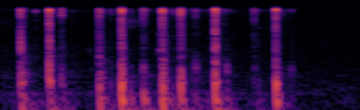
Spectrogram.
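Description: Typing on a computer keyboard, a short burst of about a dozen crisp close key clicks in an uneven rhythm with brief pauses, then quiet.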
